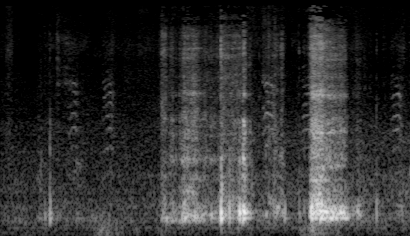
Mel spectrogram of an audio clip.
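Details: Budgerigar chattering in loud, harsh bursts of warbled notes with wavering harmonic tones, busiest in the second half, after a quiet opening with a few faint clicks.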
